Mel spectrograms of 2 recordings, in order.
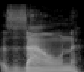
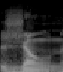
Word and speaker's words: Zoun: know tasteless calls them zoun but i have it on good authority it is joan so if you have more information than i do let me know in the comments and i'll correct my pronunciation but i'm going to call him jean okay okay so hmm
